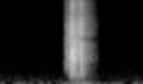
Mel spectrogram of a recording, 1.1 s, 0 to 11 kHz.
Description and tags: Rubik Cube Turn - 25
Rubik cube being turned
board, click, cube, game, magic, plastic, puzzle, rubik, rubix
